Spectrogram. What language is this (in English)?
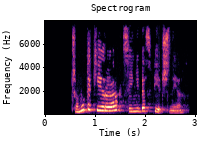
Belarusian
